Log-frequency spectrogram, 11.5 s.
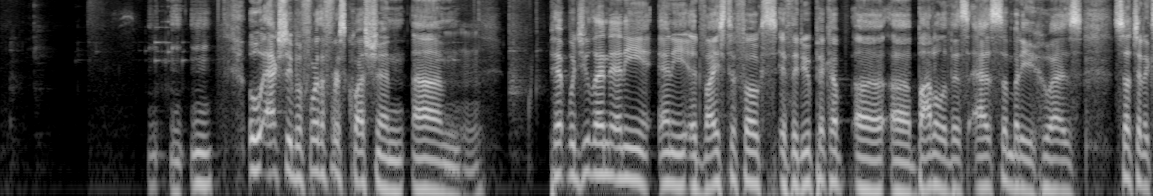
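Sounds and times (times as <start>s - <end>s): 
glasses clinking in a toast: 1.5s - 2.0s
speech: 1.5s - 11.5s.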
